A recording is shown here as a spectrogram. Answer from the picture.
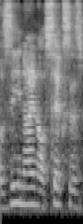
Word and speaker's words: Z906: which i said it right this time though z906s just aren't quite as good as like my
